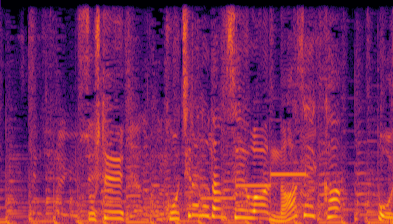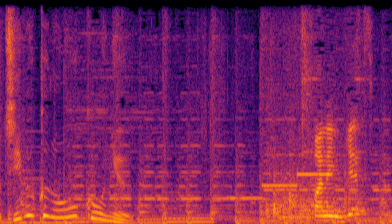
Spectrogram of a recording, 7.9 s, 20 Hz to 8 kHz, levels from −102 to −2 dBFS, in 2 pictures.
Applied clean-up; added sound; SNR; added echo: none; Telephone; 9 dB; none.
